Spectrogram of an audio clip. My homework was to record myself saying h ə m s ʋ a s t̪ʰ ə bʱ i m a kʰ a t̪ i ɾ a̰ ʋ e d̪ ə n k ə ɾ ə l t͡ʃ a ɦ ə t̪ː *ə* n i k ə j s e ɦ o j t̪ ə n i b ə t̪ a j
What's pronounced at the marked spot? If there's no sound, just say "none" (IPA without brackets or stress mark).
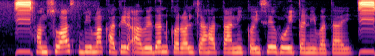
a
